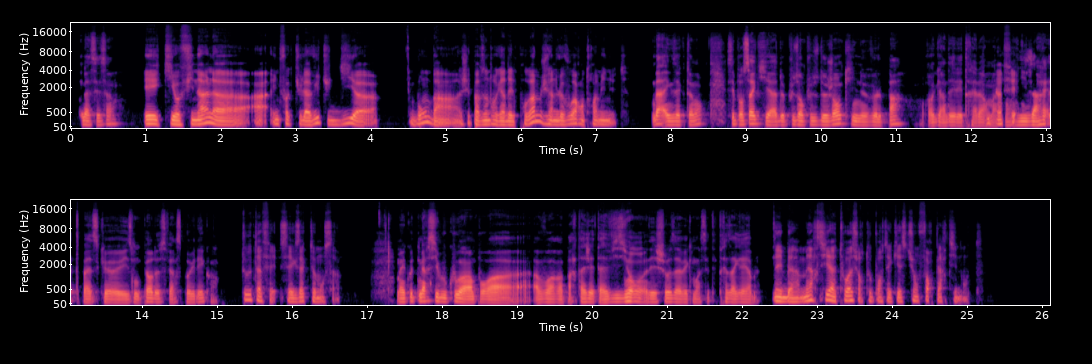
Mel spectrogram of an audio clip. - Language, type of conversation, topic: French, podcast, Pourquoi les spoilers gâchent-ils tant les séries ?
- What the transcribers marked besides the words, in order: stressed: "pas"; in English: "trailers"; stressed: "vision"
